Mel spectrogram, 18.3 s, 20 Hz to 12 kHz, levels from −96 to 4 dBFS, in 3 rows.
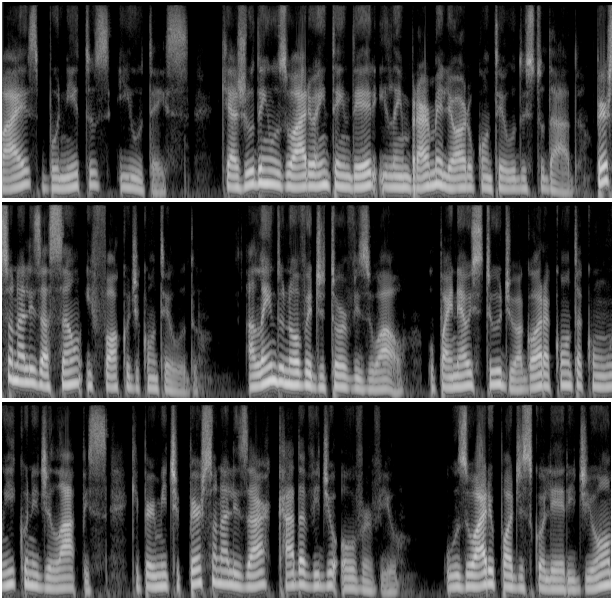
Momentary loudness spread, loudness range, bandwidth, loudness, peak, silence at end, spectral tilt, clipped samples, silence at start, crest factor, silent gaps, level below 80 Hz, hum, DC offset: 14 LU; 3 LU; 12 kHz; -24 LUFS; -10 dBFS; 0 s; -5.5 dB/octave; under 0.1%; 0 s; 16 dB; none; -54 dBFS; none; under 0.1%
